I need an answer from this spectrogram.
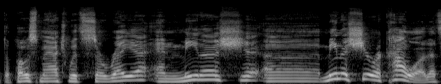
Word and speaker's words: Mina Shirakawa: The finish of May versus Cameron with the post-match with Sareeya and Mina Shirakawa.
